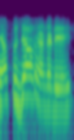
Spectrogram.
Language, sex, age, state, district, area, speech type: Malayalam, female, 45-60, Kerala, Thiruvananthapuram, urban, conversation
